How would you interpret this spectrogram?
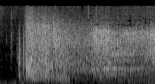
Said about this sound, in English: Gun! I will fire!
